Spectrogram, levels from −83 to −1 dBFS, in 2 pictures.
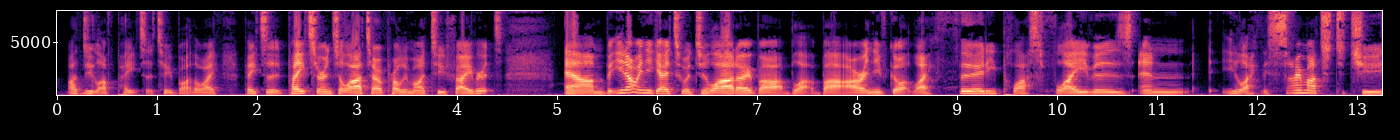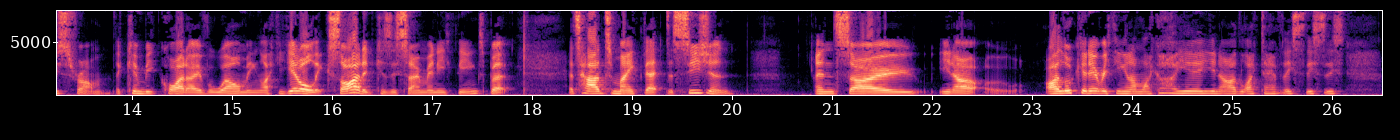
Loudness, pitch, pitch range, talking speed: -14 LUFS, 180 Hz, 165-200 Hz, 205 wpm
